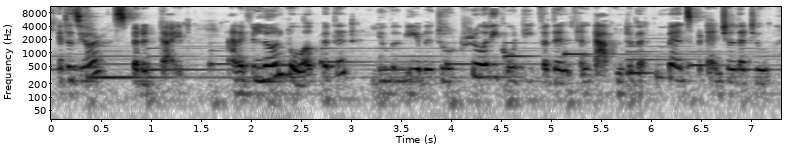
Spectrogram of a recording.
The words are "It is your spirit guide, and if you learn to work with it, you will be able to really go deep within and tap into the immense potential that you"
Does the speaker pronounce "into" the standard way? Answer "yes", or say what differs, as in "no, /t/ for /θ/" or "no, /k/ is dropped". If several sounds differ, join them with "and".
no, /n/ is dropped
